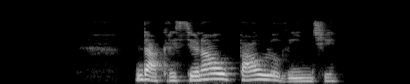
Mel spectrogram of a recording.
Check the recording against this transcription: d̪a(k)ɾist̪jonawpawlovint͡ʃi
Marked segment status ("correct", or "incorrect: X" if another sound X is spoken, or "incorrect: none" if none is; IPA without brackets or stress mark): correct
